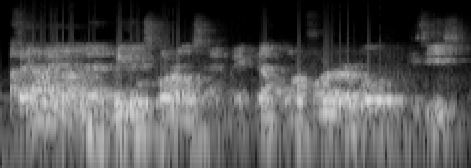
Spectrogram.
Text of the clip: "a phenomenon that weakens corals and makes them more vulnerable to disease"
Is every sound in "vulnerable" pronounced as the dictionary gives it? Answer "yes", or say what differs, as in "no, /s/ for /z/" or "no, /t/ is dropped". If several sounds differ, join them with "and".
no, /f/ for /v/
